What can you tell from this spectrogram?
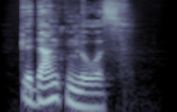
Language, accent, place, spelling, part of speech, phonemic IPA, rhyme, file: German, Germany, Berlin, gedankenlos, adjective, /ɡəˈdaŋkn̩loːs/, -aŋkn̩loːs, De-gedankenlos.ogg
- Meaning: thoughtless, unthinking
